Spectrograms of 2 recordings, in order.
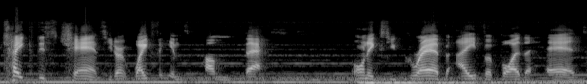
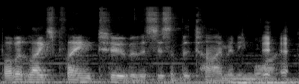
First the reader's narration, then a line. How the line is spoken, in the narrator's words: Bobbitt just mutters to herself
